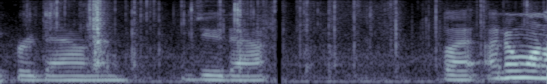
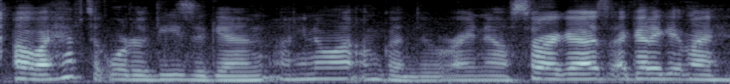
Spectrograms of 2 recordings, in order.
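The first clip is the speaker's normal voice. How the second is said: normal talking voice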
